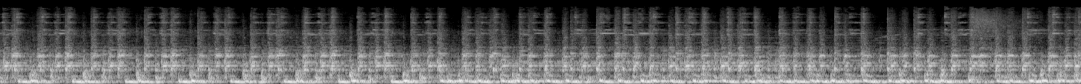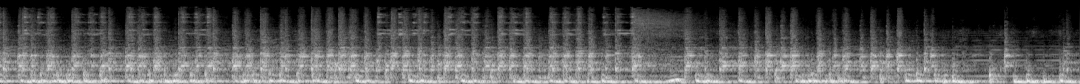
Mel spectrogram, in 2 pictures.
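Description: Live folk-drama band music: fast, dense hand drumming on a pair of tabla-like drums with a drum kit, over steady sustained harmonium notes.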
